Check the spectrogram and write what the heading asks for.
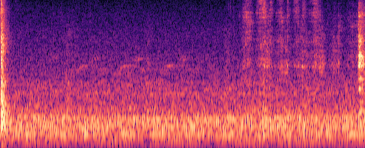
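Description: Kitchen knife slicing raw chicken breast into strips on the counter: a sharp tap of the blade at the start, faint scraping strokes about three seconds in, and another sharp tap near the end, over a steady low hum.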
